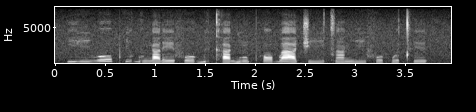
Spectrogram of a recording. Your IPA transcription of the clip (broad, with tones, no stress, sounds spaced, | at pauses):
j iː˨ β oː˦ pʰ i˦ ɡʷ ɪ˨ ŋ a˨ ɾ eː˨ f oː˨ ɡ͡b ɪ˦ kʰ a˨ ɡ͡b ũ˦˨ pʰ ɔ˦ b aː˦˨ t͡ʃ iː˨˦ t͡s ã˨ ŋ iː˦ f o˨ k͡p ʊ˨ tʰ ɪ˦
